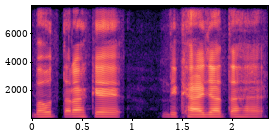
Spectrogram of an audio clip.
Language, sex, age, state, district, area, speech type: Hindi, male, 18-30, Bihar, Muzaffarpur, urban, spontaneous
